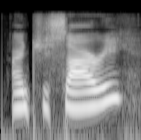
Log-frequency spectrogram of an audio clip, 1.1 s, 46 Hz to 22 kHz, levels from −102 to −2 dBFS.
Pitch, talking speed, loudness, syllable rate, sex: 215 Hz, 170 wpm, -15 LUFS, 6.4 syllables/s, female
